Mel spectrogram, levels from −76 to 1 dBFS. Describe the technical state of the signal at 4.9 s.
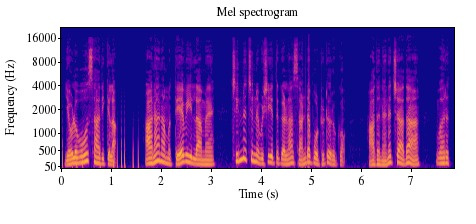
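At 4.9 s the speech is inside a burst of processor overload crackle running from 4.72 to 5.03 s, between "சின்ன சின்ன விஷயத்துக்கெல்லாம்" and "போட்டுட்டு இருக்கோம்". Around ten missed buffer deadlines, each leaving a hard-edged silent gap of roughly 1.5 ms, produce a gritty tearing over the speech.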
